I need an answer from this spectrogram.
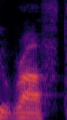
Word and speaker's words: rough: sketch of the design the pronunciation for the word rough is just using the letter F rough rough rough out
